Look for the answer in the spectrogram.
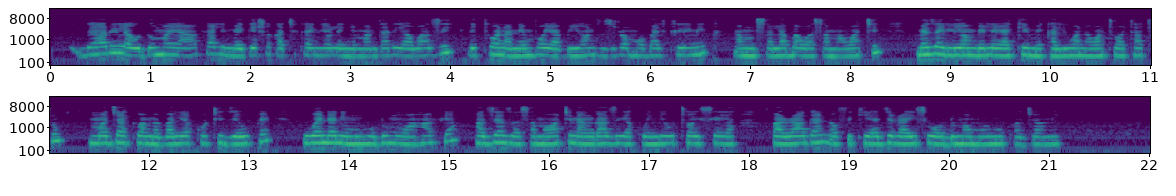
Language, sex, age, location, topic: Swahili, female, 25-35, Nairobi, health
